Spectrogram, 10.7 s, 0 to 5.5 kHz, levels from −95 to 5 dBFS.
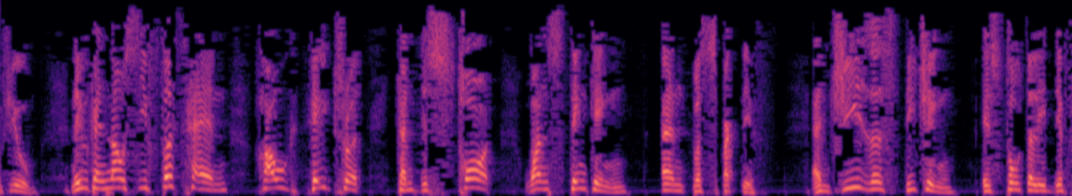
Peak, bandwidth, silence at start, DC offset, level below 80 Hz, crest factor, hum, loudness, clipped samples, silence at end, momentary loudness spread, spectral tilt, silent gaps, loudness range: -6 dBFS; 5.4 kHz; 0 s; under 0.1%; -62 dBFS; 22 dB; none; -27 LUFS; under 0.1%; 0.05 s; 10 LU; -7 dB/octave; none; 3 LU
